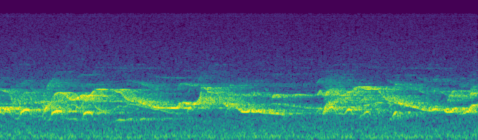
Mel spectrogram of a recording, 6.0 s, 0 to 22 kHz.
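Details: Oklahoma coyotes in October 2016, very close: a chorus of wavering, sliding howls and yips overlapping in high quavering wails that rise and fall, with a fresh swell of voices after four seconds.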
